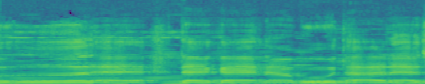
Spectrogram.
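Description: Carnatic vocal rendition played from a recording: a singer's voice sliding and oscillating through ornamented phrases (gamakas) over a steady drone.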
